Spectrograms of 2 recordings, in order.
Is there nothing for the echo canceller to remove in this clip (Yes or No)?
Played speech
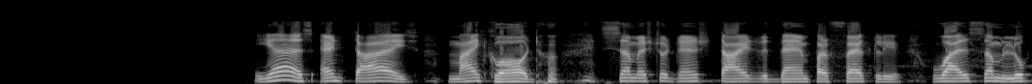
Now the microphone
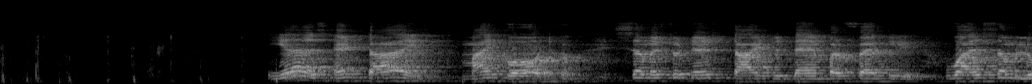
No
